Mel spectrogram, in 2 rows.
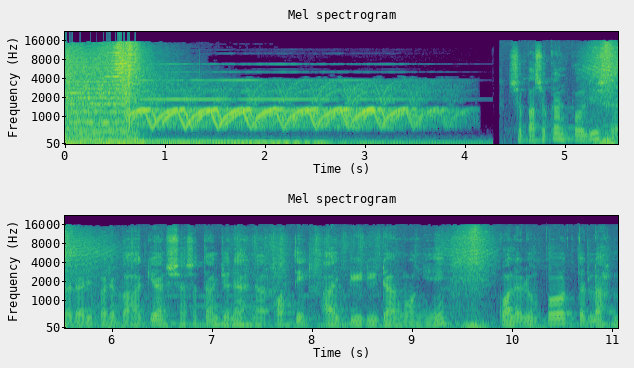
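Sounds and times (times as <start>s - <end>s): music: 0.0s - 1.3s, 4.4s - 11.0s
emergency siren yelping: 0.6s - 4.3s.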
